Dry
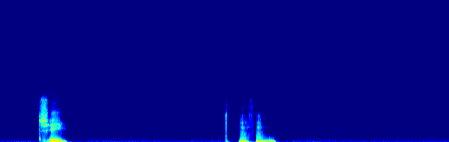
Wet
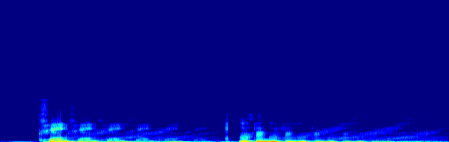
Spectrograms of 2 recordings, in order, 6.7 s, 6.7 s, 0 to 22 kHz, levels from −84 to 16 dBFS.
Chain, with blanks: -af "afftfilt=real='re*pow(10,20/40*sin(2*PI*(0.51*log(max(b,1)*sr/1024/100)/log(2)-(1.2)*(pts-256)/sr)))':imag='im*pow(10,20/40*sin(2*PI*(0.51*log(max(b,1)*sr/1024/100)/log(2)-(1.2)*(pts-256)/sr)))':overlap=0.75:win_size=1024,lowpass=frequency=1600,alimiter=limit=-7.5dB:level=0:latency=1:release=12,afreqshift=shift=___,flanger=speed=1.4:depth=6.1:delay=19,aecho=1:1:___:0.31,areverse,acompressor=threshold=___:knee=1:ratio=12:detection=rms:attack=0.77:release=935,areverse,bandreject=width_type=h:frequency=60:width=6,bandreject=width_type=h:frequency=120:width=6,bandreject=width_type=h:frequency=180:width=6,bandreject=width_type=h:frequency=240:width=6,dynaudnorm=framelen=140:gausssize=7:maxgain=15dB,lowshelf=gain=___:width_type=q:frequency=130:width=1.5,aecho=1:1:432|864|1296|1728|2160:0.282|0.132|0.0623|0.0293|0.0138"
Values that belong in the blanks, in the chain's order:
-36, 1.4, -33dB, 9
